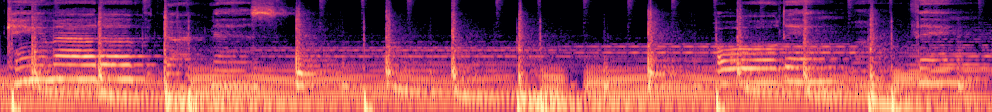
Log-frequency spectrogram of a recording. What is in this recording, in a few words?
music; wu xing; earth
